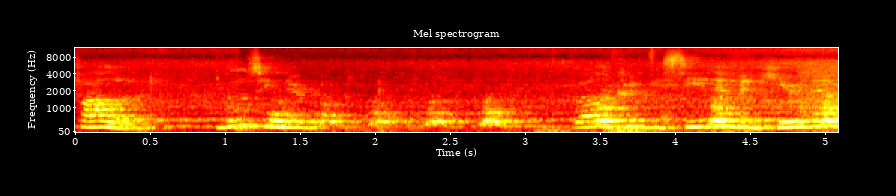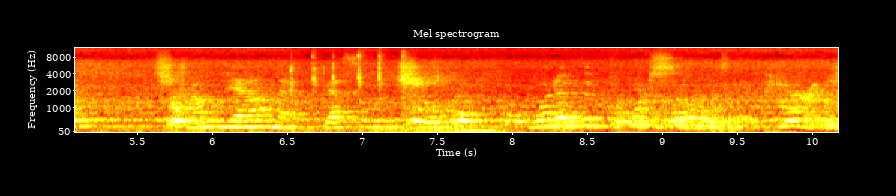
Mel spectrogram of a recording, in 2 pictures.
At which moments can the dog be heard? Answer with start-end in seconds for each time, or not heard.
0.9-10.1.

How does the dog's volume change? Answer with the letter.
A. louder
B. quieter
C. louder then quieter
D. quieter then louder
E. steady
C.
